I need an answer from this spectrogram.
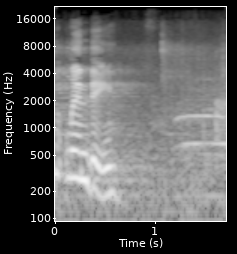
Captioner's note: applause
